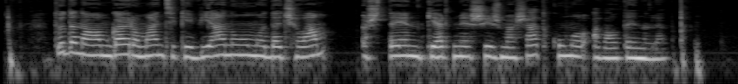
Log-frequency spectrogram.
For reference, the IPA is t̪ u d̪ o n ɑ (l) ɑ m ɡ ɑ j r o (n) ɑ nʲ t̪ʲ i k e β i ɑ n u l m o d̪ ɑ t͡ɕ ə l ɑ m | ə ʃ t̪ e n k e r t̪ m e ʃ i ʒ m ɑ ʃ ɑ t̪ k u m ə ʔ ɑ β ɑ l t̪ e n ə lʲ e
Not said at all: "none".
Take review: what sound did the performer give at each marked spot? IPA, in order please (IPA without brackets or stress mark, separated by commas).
l, m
